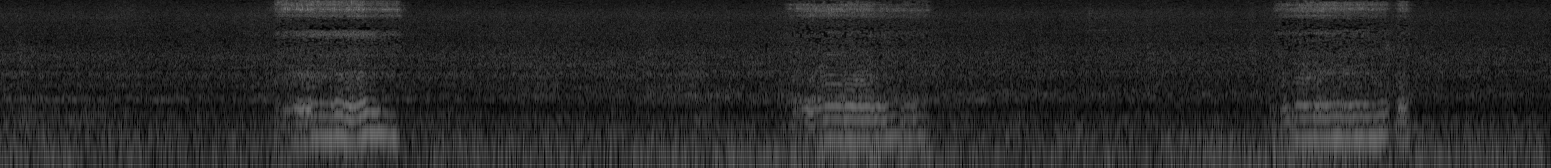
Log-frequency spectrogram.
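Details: Dachshund dog snoring: three slow, rattling snores about every five seconds against steady room hum; snoring.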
